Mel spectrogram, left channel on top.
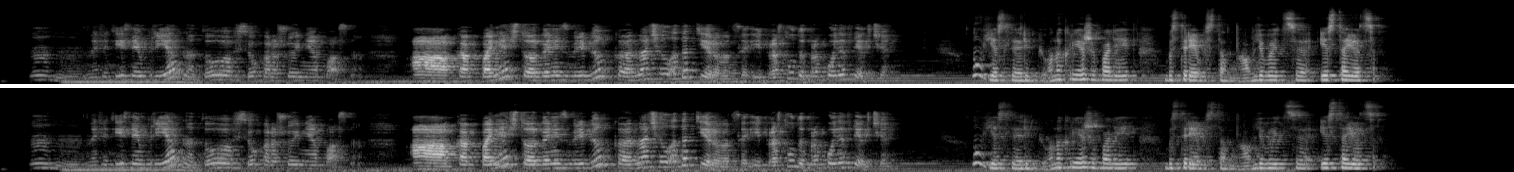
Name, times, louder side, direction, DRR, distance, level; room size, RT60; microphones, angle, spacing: voice 1, 0.3-3.5 3.8-8.9, right 1 dB, 30° right, 2 dB, 4.2 m, -26 dB
sound 1, 0.6-13.0, left 1 dB, 20° left, 4.0 m, -43 dB
voice 2, 9.7-13.7, left 1 dB, 45° left, 3 dB, 2.1 m, -24 dB
14.5 x 8.0 x 5.0 m, 0.42 s
head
